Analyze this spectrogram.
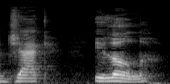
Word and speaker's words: Jacques Ellul: pause that phone call, by Jacques Ellul, the French writer, or Jacques Ellul, as I guess they would pronounce it in English, called Propaganda.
